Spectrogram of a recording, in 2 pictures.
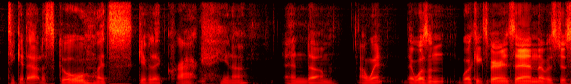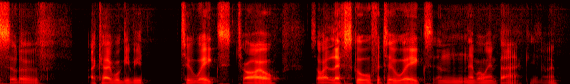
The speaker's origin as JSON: {"language": "English", "town": "Sydney", "region": "New South Wales", "country": "Australia", "tie": "born or raised there", "also_born_or_lived": "New York / France / England", "moved": "as an adult", "said": "I grew up in Sydney, grew up on the northern beaches, surfy kind of life"}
